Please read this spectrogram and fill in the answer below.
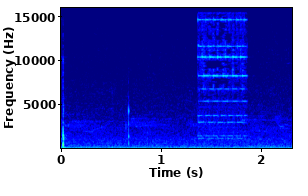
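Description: A telephone bell ringing: one short ring about one and a half seconds in, lasting about half a second.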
